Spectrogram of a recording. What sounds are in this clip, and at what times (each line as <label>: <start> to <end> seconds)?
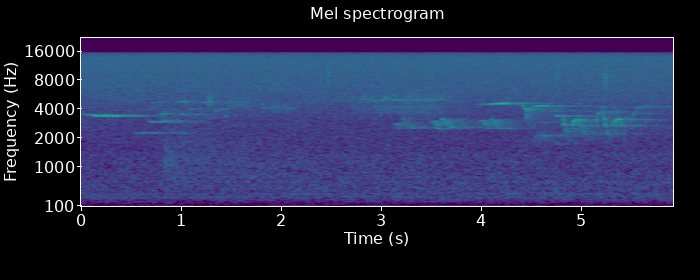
Hermit Thrush song: 0 to 2 seconds
warbler song: 0 to 2 seconds
vehicle engine: 0 to 6 seconds
unidentified sound: 2 to 4 seconds
Western Tanager song: 2 to 6 seconds
Hermit Thrush song: 4 to 6 seconds
Swainson's Thrush song: 4 to 6 seconds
